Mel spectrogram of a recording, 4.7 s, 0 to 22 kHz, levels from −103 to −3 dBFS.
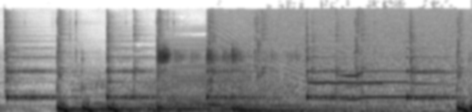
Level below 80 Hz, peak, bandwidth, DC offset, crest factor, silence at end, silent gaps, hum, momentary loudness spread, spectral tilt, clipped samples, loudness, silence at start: -22 dBFS; 0 dBFS; 17 kHz; under 0.1%; 16 dB; 0 s; none; none; 7 LU; -5.5 dB/octave; under 0.1%; -18 LUFS; 0 s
